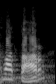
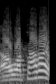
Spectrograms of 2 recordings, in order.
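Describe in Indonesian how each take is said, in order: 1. Konsonan setelah vokal pertama adalah V. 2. Konsonan setelah vokal pertama adalah W. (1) "bukan avatar" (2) "Jadi awatara ya"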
